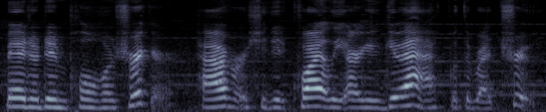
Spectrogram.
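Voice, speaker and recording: A woman giving an expressive, deliberate dramatic narration of a visual novel. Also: a little high, soft background music. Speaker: reader, narrator.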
